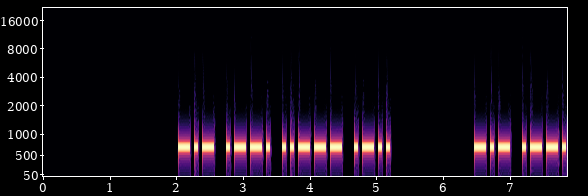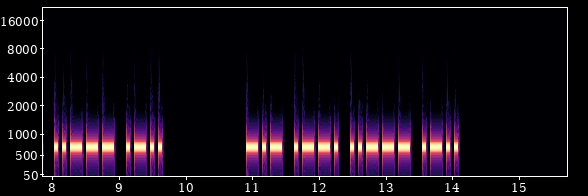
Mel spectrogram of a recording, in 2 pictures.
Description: Morse code, heard as a keyed tone, about 20 wpm, 700 Hz. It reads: KP2L KP2L KP2L
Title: DXCC-100 Call Signs - 4 Characters - Repeated 3x - 20wpm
